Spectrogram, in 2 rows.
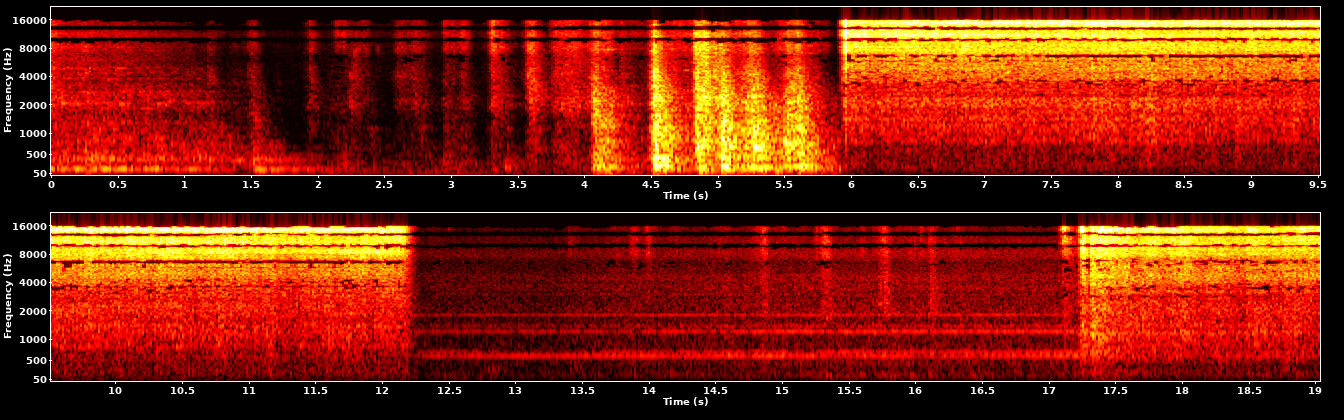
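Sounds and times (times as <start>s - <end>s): welding arc hiss and crackle: 5.9s - 12.3s, 17.1s - 19.0s.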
